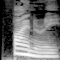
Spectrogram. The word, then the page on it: finery: anglais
